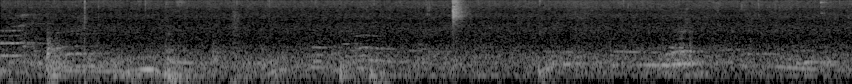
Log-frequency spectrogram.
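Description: Indistinct voices with no clear words, in short scattered fragments over a steady background hiss. A short, sharp high-pitched sound comes a little over halfway through.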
